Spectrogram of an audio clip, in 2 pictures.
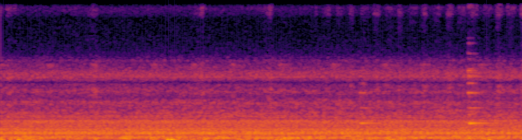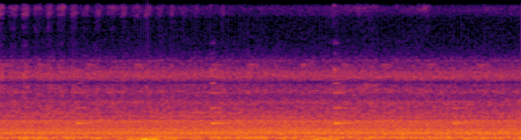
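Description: Steady background rumble and hiss, with two soft low thumps, about two seconds in and near seven seconds in, as the hand presses and rubs on the paper. Faint short high peeps repeat about every second and a quarter from about three and a half seconds in.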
